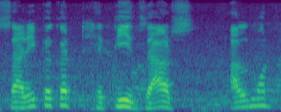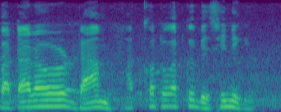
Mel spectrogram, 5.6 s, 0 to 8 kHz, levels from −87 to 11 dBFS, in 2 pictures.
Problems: constant background noise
